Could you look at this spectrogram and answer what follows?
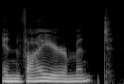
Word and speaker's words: environment: the end environment and to be honest sometimes people don't even say the end they just say environment environment so it you'll hear it in different ways depending on who saying saying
